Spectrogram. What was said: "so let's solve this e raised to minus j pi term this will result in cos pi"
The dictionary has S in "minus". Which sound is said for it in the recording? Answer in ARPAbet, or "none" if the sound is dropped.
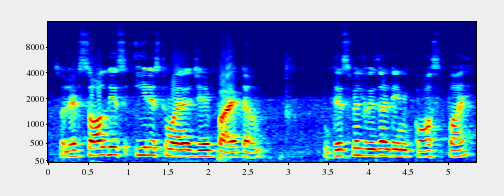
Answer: none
